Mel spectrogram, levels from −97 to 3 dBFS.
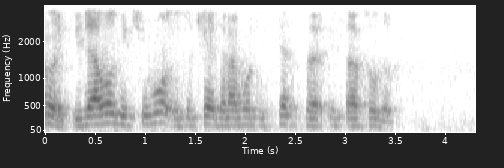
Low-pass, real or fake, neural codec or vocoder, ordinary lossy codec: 3.6 kHz; fake; codec, 24 kHz, 6 kbps, HILCodec; Opus, 16 kbps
